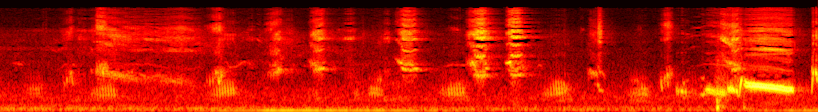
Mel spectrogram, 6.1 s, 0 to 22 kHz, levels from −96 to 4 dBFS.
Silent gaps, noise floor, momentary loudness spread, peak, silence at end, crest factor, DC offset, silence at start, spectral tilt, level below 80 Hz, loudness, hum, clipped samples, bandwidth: none; -41 dBFS; 24 LU; -4 dBFS; 0 s; 18 dB; under 0.1%; 0 s; -1 dB/octave; -44 dBFS; -20 LUFS; none; under 0.1%; 16.5 kHz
